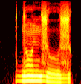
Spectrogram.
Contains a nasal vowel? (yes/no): yes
